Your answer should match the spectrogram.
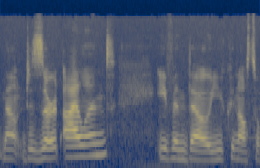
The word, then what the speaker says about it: Mount Desert Island: A little nod towards the French pronunciation, as many people here today call it Mount Desert Island, even though you can also call it Mount Desert Island.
